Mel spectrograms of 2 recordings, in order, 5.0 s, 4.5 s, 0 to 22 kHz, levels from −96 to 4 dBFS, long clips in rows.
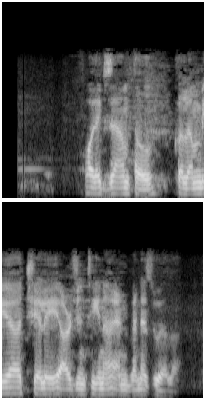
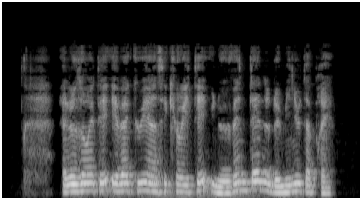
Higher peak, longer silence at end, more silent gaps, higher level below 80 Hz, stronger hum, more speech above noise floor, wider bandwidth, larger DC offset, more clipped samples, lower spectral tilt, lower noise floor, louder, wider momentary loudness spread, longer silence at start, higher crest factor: first, -2 dBFS vs -8 dBFS; about the same, 0.35 s vs 0.35 s; neither; second, -60 dBFS vs -54 dBFS; neither; first, 34 dB vs 23 dB; about the same, 8 kHz vs 8.8 kHz; neither; neither; second, -3.5 dB/octave vs -7 dB/octave; first, -49 dBFS vs -44 dBFS; first, -15 LUFS vs -22 LUFS; about the same, 9 LU vs 10 LU; about the same, 0.35 s vs 0.25 s; about the same, 14 dB vs 14 dB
